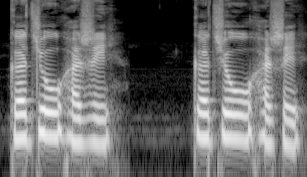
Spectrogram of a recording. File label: "kvco hvse", Muscogee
